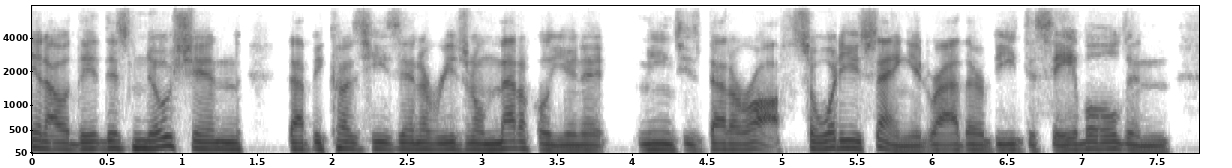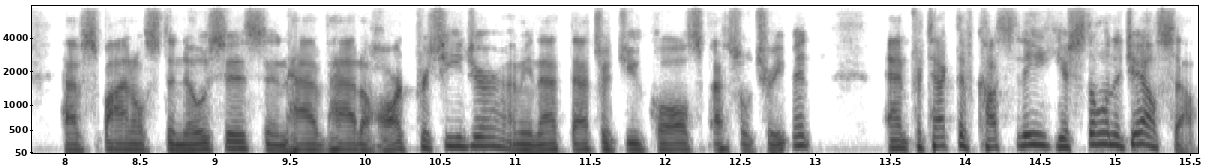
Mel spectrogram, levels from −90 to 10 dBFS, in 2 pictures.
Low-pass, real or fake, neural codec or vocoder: 7.2 kHz; fake; vocoder, 22.05 kHz, 80 mel bands, Vocos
